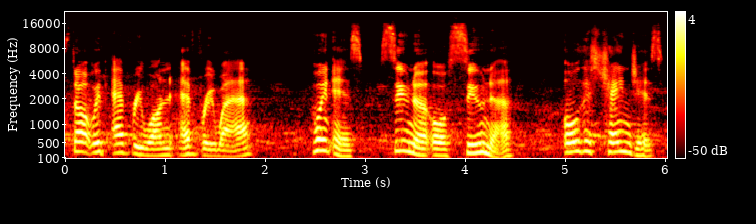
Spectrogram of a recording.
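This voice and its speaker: A woman's voice: medium pitch, animated, a little slow, a bit bright, a faint crowd. An actress voicing a brash, irreverent young female elf rogue in a video game who talks in cheeky, blunt slang.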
